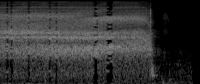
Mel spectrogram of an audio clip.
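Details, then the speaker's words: Geek Vape Griffin 25 sub-ohm tank using the bottom airflow: a loud rushing hiss on the draw that cuts off sharply when inhaling stops; the bottom airflow is noisy, a slight flaw, and a V2 with quieter airflow is wished for. "a V2 of this with quieter airf flow would be amazing"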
